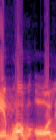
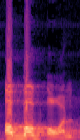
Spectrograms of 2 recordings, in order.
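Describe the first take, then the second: First: "above all" with "above" as AY-buv; wrong pronunciation. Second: "above all" as uh-BUV all; correct pronunciation. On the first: Teacher showing learners the mistake, "above all" as ay-buv all. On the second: Teacher correcting for learners, "above all" with weak "uh" start. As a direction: open "above all" on a short "uh". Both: Shown as a demonstration. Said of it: "not above all".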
